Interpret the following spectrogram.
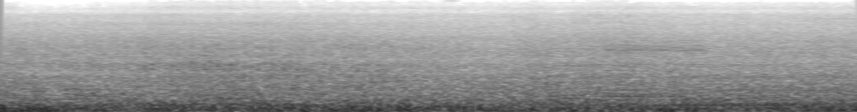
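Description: Wind buffeting the microphone: a steady, uneven low rumble.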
